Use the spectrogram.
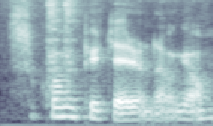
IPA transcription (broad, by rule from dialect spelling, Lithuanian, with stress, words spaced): sʊ koːmʲˈpʲʊtʲɛrʲʊ dɐʊˈɡʲɛʊ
